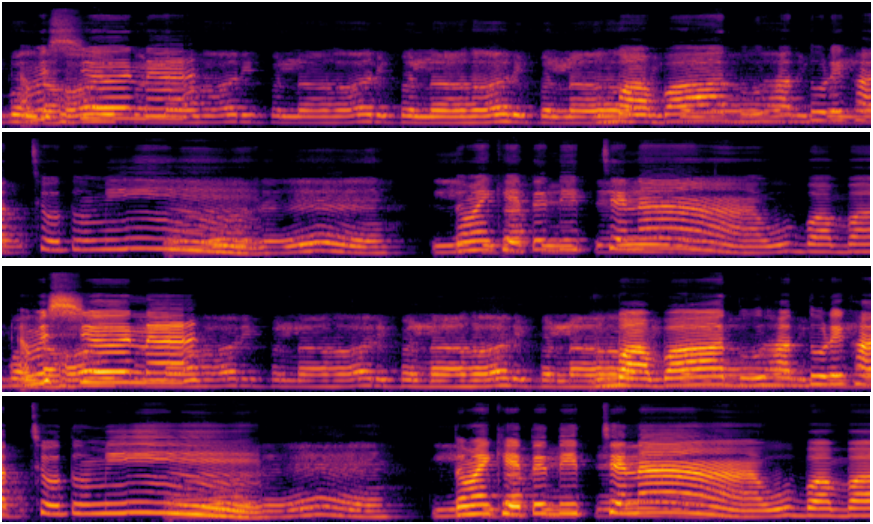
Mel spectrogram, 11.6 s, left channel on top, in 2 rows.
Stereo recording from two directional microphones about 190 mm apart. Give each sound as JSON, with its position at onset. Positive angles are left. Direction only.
{"t": 0.1, "sound": "music", "side_deg": -30}
{"t": 2.6, "sound": "speech", "side_deg": 35}
{"t": 4.1, "sound": "speech", "side_deg": -30}
{"t": 8.8, "sound": "speech", "side_deg": -30}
